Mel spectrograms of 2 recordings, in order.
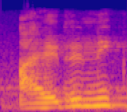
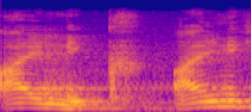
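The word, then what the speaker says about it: ironic: ठीक है, आयरनिक नहीं बोलेंगे, आयरनिक बोलना गलत हो जाता है। इसका जो सही प्रोनाउंसिएशन रहेगा वो रहेगा, जो र का जो साउंड है वो बिल्कुल साइलेंट रहेगा, आयनिक इसको अपन बोलेंगे।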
